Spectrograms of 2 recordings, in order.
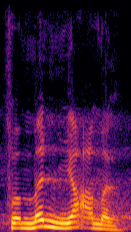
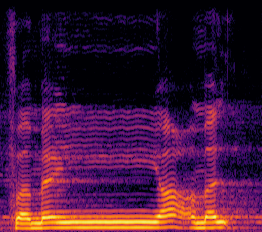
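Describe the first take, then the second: First: The n is pronounced separately before the y. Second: The n merges nasally into the y. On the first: This suits ordinary text reading, not recitation. The speaker calls it wrong. "So you don't say" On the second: This follows the recitation rule. The speaker calls it right. "you must assimilate them, now make idgham. And you would say"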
